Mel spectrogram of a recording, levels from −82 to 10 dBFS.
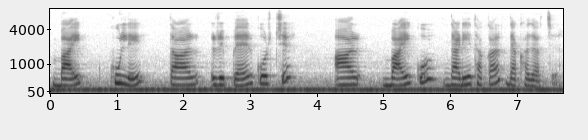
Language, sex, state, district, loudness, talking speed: Bengali, female, Odisha, Khordha, -16 LUFS, 95 wpm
